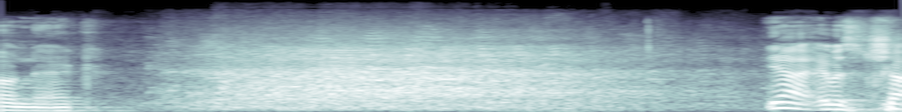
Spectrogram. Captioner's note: audience laughing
